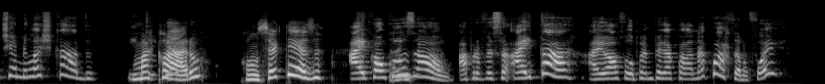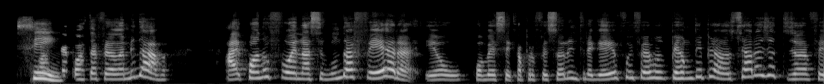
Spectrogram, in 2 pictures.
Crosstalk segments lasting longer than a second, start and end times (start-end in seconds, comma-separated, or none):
none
